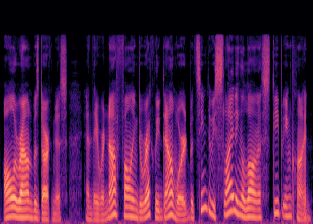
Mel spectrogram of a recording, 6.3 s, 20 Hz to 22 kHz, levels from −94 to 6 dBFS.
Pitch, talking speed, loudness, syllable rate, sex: 150 Hz, 190 wpm, -18 LUFS, 5.5 syllables/s, male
